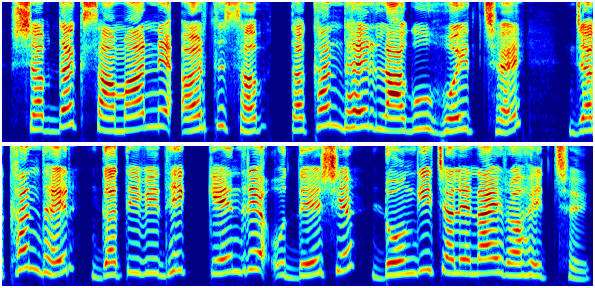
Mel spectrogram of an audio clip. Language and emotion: Maithili, neutral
